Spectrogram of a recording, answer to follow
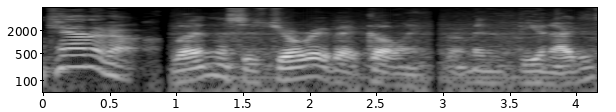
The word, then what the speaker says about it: Wrabek: I've been introducing your music under the banner of Joe Wrabek. No, not Rabid. That was the dog.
